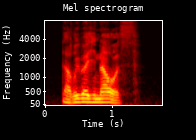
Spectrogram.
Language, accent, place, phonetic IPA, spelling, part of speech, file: German, Germany, Berlin, [daˌʁyːbɐ hɪˈnaʊ̯s], darüber hinaus, phrase, De-darüber hinaus.ogg
- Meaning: 1. furthermore, moreover 2. beyond it/this/that 3. besides it/this/that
